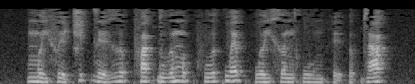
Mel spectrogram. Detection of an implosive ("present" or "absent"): present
